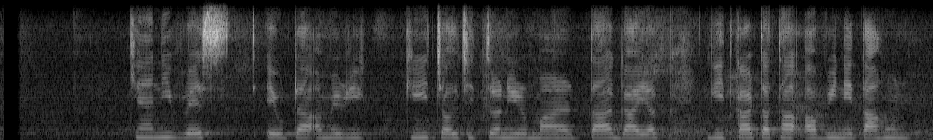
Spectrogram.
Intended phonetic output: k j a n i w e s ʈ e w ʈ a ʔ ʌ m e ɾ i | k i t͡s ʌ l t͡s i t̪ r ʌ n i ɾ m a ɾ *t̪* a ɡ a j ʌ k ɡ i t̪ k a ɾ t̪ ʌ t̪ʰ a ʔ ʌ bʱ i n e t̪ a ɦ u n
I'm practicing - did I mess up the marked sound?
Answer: no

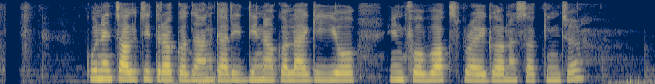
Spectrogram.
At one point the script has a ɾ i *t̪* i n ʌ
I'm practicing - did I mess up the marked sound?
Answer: yes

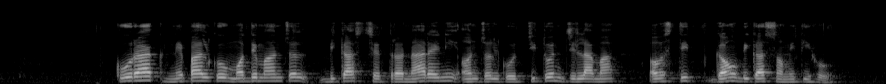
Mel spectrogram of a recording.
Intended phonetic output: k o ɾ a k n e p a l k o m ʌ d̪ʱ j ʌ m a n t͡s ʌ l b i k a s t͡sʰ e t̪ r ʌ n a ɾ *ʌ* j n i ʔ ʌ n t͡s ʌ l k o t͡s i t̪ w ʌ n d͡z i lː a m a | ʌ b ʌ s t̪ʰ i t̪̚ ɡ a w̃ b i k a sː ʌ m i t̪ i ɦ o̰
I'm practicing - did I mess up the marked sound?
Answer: yes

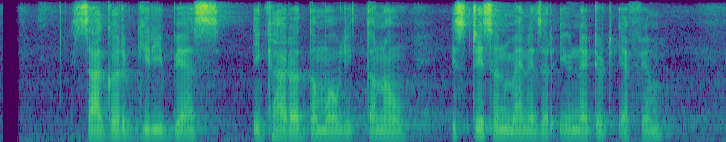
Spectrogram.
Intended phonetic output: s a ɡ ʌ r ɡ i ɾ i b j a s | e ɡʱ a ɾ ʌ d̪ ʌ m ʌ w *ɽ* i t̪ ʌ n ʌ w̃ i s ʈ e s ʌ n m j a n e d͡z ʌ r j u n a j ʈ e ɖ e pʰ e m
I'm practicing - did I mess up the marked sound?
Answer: yes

